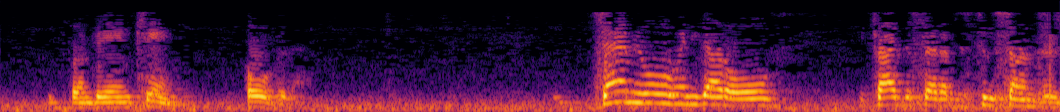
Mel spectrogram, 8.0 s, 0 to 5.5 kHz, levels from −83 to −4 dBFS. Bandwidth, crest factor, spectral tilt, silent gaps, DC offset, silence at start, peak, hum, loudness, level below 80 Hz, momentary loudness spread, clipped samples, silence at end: 4.2 kHz; 20 dB; -12.5 dB/octave; none; under 0.1%; 0 s; 0 dBFS; none; -19 LUFS; -40 dBFS; 20 LU; under 0.1%; 0 s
